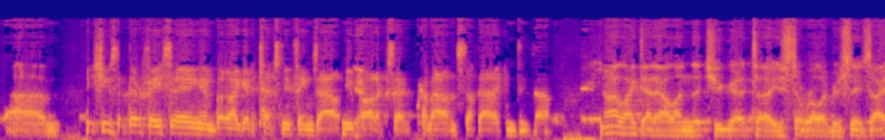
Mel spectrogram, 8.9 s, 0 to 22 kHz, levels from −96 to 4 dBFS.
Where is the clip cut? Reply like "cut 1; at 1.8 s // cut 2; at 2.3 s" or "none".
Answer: cut 1; at 2.2 s // cut 2; at 3.4 s // cut 3; at 4.8 s // cut 4; at 5.2 s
